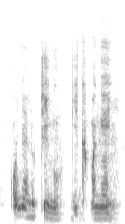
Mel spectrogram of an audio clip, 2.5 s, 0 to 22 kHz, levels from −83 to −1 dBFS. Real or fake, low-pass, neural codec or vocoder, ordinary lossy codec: fake; none; vocoder, 44.1 kHz, 128 mel bands, Pupu-Vocoder; none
